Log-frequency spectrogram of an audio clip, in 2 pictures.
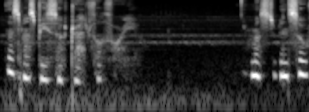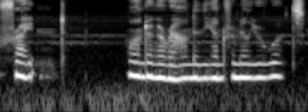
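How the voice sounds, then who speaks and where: A woman voicing a kind, nurturing forest witch in a soothing, folksy, unhurried breathy whisper for an ASMR roleplay. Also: mid-range voice, mellow. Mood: soothing, sympathetic. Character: kind, nurturing forest witch, playful and gently old-fashioned. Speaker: ASMR voice actor.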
